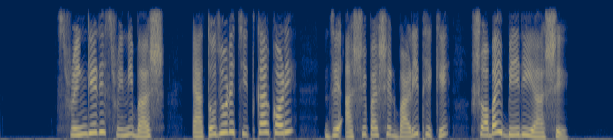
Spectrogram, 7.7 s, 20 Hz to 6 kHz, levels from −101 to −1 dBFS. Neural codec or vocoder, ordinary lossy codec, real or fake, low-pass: none; none; real; 5.4 kHz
